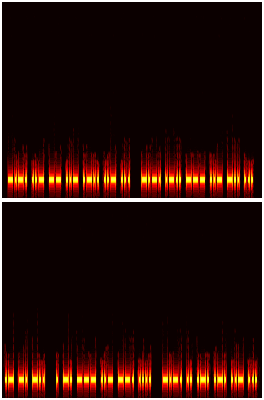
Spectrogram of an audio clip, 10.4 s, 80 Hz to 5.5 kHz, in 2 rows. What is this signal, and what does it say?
Morse code, heard as a keyed tone, about 34 wpm, 600 Hz. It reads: CUMULUS CLOUDS AND ENOUGH CIRRUS
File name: the old man and the sea 2 35wpm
